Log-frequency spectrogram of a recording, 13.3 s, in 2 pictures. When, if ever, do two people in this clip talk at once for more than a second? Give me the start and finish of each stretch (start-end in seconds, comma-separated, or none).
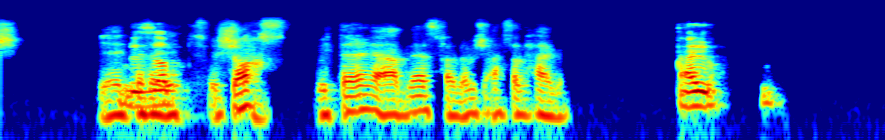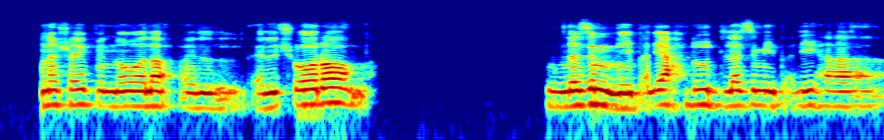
none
